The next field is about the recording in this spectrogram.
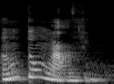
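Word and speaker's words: Anton LaVey: Mas ele é um nome bem difícil de de pronunciar ele em um alemão. É Anton Esandor Living. Lavin, então é melhor falar Anton Lavin, tá?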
